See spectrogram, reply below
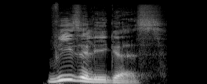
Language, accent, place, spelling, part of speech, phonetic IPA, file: German, Germany, Berlin, wieseliges, adjective, [ˈviːzəlɪɡəs], De-wieseliges.ogg
- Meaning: strong/mixed nominative/accusative neuter singular of wieselig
